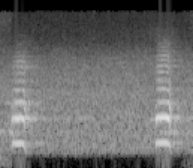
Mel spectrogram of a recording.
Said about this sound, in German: Dieser Rabe ruft gerade seine Artgenossen zum Futter.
